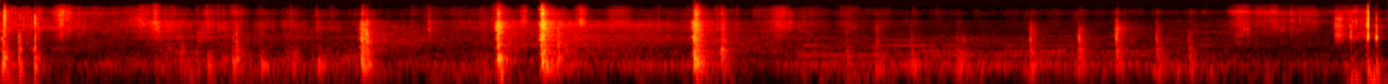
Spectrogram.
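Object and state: Worn CV axle, clunking.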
